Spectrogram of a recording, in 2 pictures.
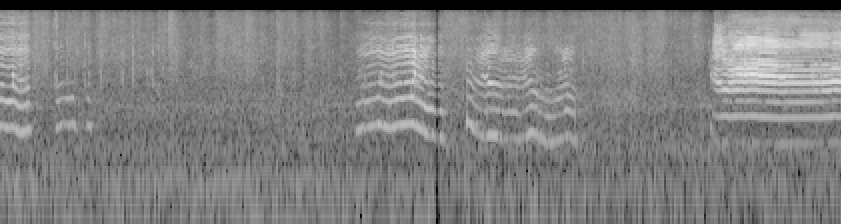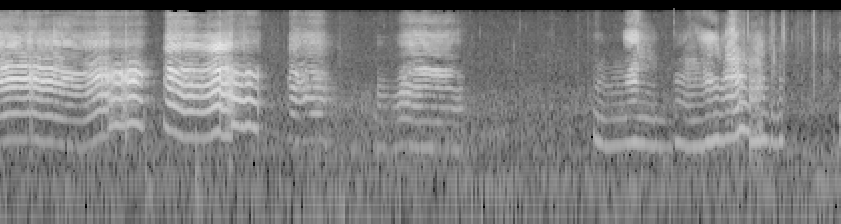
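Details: A pet otter eating lettuce gives repeated bursts of high, wavering, mewing squeaks, several in quick succession, rising and falling in pitch, with quiet pauses between bouts.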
